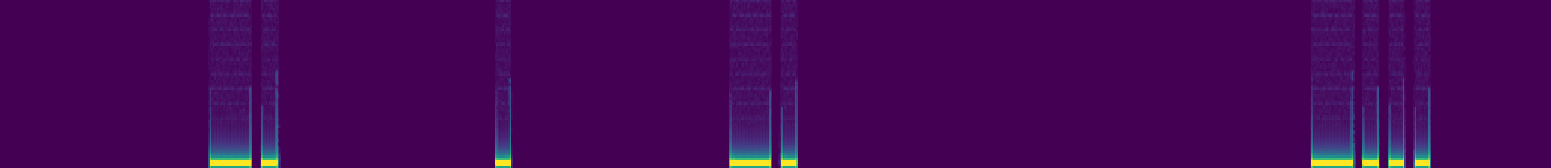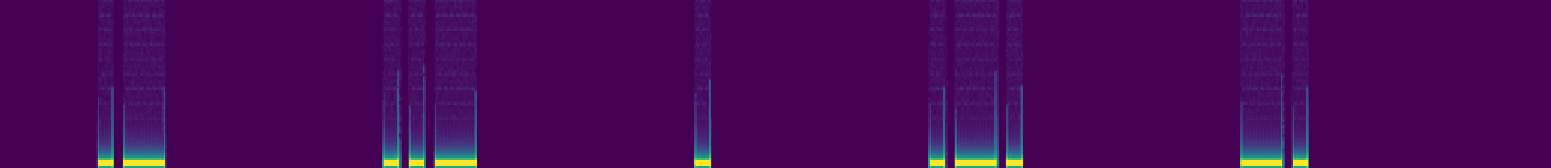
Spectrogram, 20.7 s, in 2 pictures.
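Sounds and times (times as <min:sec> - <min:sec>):
CW Morse code beeps: 0:01.4 - 0:01.9, 0:04.9 - 0:05.3, 0:08.8 - 0:09.6, 0:11.0 - 0:11.5, 0:12.9 - 0:13.5, 0:16.6 - 0:17.2, 0:18.6 - 0:19.1.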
